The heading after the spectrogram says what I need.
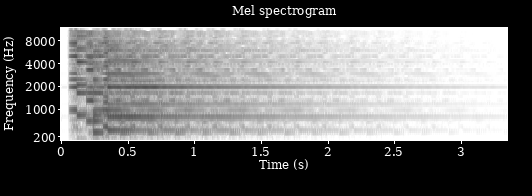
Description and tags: Retro Game Sounds SFX 24
pickup, shoot, gamesound, retro, audio, game, sfx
